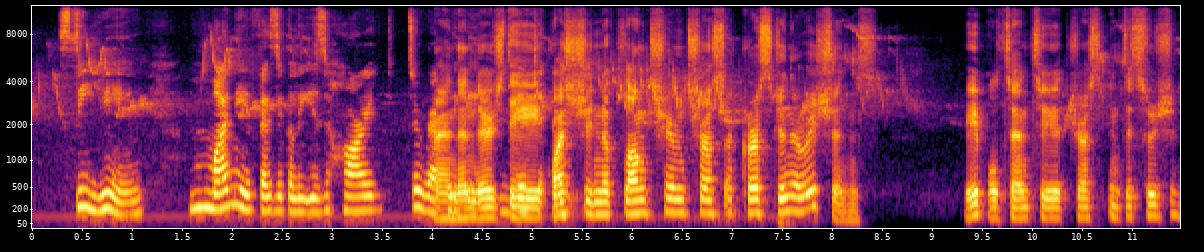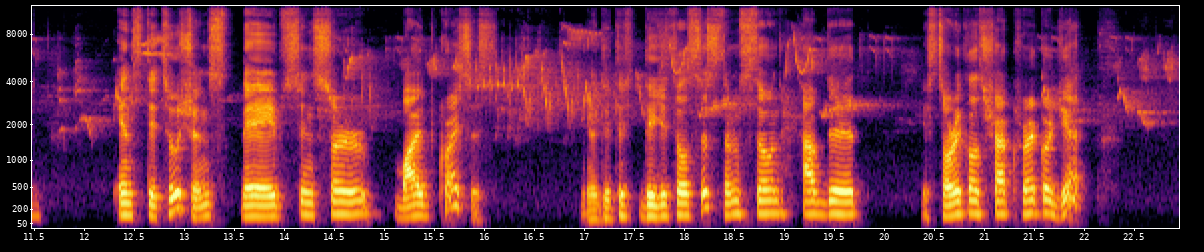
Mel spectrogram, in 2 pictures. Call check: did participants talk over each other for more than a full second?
Yes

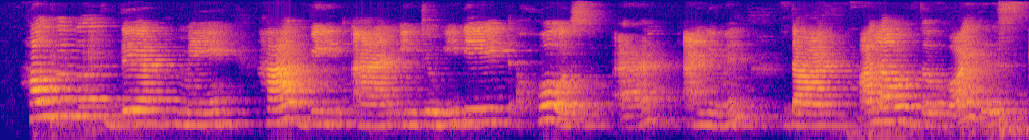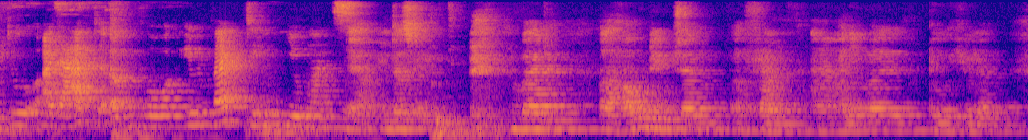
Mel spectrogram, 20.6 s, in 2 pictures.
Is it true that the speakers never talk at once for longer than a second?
Yes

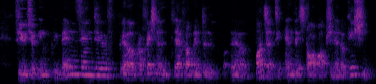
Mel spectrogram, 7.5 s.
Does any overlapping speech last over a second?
No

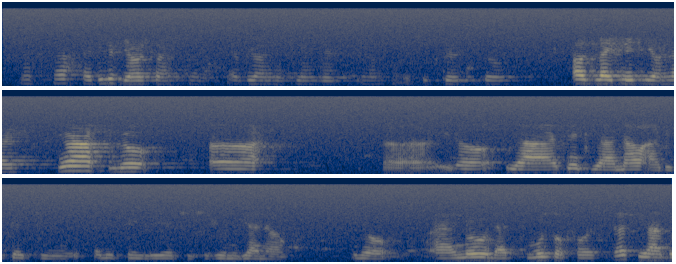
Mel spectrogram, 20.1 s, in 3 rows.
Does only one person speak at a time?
Yes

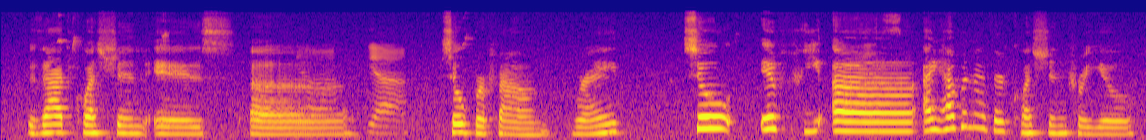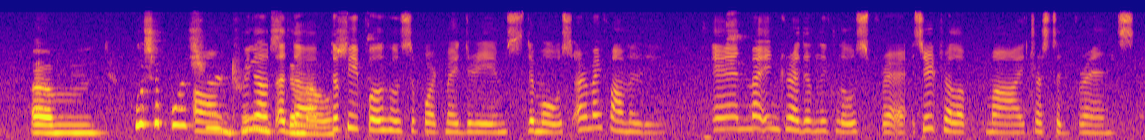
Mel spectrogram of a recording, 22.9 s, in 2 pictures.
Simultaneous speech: Yes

